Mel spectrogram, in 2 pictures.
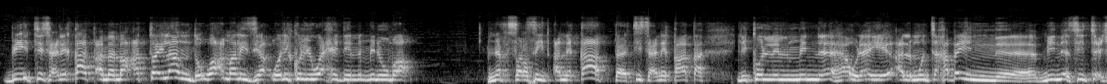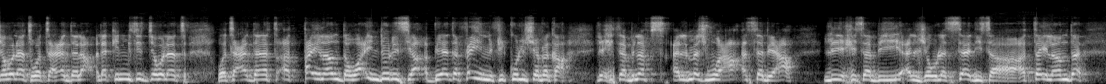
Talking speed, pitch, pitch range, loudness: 110 wpm, 220 Hz, 205-235 Hz, -12 LUFS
